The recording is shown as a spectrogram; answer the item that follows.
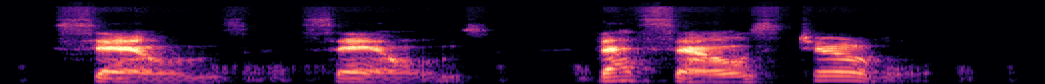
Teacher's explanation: the D is no longer there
